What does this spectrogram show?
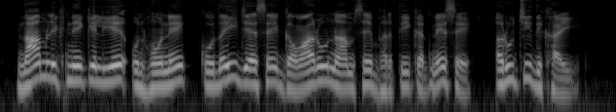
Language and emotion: Hindi, neutral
